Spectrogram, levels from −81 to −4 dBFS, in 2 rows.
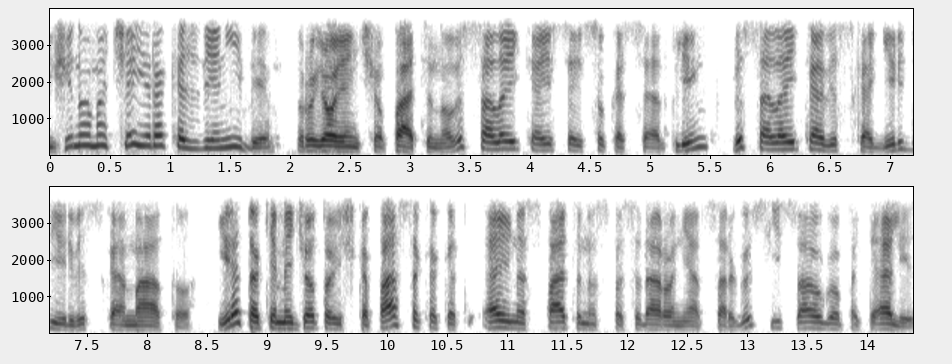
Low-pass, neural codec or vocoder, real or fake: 3.6 kHz; none; real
